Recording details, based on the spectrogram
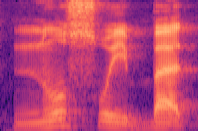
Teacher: स्वाद को मोटा पढ़ना है हमने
